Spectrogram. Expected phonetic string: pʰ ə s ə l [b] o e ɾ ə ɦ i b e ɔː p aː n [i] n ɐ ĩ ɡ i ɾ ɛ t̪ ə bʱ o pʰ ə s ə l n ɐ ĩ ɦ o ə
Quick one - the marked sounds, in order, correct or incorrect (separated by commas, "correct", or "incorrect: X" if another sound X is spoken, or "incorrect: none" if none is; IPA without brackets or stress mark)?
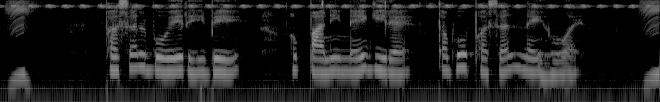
correct, correct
